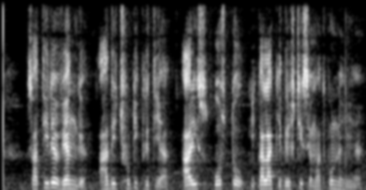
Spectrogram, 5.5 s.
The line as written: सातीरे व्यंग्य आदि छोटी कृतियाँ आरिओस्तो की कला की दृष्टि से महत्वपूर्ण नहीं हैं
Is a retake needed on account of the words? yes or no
no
